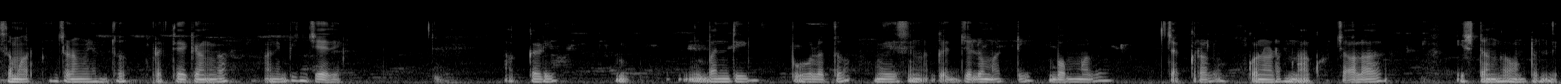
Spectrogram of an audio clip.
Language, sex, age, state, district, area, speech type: Telugu, male, 18-30, Andhra Pradesh, Annamaya, rural, spontaneous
